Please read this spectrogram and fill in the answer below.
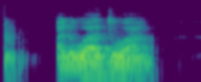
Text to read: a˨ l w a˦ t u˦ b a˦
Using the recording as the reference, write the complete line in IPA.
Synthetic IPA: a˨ l w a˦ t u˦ w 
